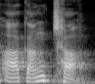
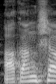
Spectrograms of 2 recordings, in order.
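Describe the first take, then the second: First: आकांक्षा with "chha" for the last syllable; misspelt form. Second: आकांक्षा ending in "ksha" or "sha"; correct form demo. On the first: Teacher reading what is written, आकांक्षा ending in chha. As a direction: end आकांक्षा on aspirated chh. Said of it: "अब ये क्या लिखा है". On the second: Teacher correcting children, आकांक्षा ending in sha. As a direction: soften the end of आकांक्षा to sha. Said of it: "आकांक्षा होता है". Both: Shown as a demonstration.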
